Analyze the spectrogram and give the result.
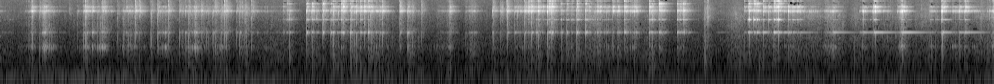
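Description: Long nails tap the rim and sides of an empty, hollow, clear glass tumbler in quick, irregular bursts. Each tap gives a bright, high clink with a short ring that fades fast, over a quiet background.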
